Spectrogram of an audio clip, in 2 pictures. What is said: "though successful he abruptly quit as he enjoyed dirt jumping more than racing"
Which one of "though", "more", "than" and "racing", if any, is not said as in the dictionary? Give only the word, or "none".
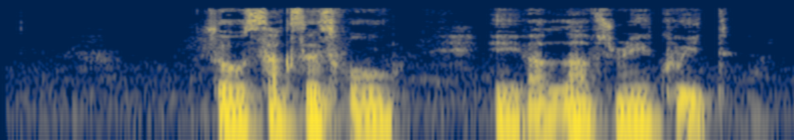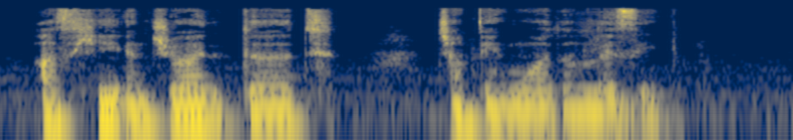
racing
